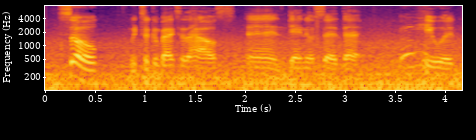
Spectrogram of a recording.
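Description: Against loud background noise, a man speaks at a moderate pace, the sound dry with no echo. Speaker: vlogger driving. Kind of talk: casual vlog chat. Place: car.

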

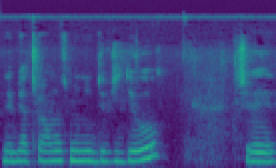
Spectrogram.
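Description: Somewhat breathy and soft-spoken, the voice has a dark, mellow tone at a moderate pace over light background noise. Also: woman. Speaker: crafting YouTuber. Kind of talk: tutorial. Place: home room. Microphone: camera far.

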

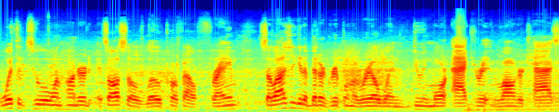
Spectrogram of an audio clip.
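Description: Very fast speech with fairly even intonation, a dry sound with no echo and noticeable background noise. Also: man. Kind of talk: product review tutorial. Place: boat.

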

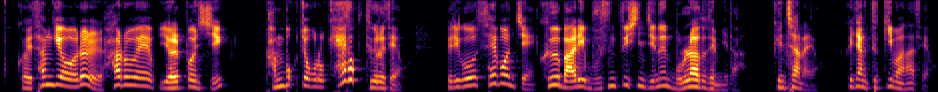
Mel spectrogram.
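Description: The man's voice sits high, and his intonation is lively. He keeps a moderate pace. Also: quiet background. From South Korea. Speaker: Korean language teacher. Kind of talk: tutorial. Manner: formal. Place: home room. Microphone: handheld.

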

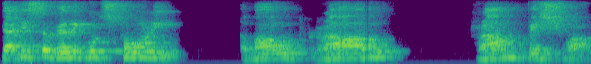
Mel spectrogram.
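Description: A man with a Sri Lankan accent speaks at a very slow pace with long, frequent pauses. His pitch is high, with ordinary pitch variation, and the room echo is audible. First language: Sinhala. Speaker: English teacher for grade 6 pupils; teacher. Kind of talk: online class lesson. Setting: video call. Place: home room. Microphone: video call.

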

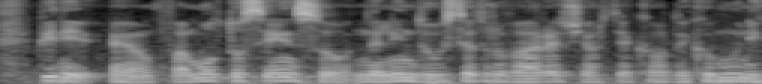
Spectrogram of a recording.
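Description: A somewhat breathy man speaks in a monotone, flat intonation. Light background noise can be heard. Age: middle-aged. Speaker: watch brand technology executive; panelist. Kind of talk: panel discussion. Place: hall. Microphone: handheld.

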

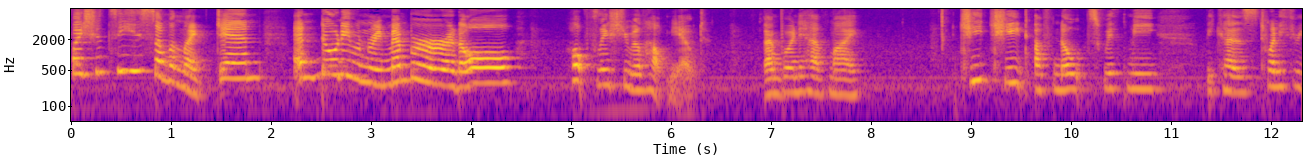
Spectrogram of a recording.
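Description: Over light background noise, a woman with a high pitch speaks at a moderate pace, her pitch swinging very widely and her loudness shifting a lot. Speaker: vlogger. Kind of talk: casual vlog chat. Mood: excited but a little nervous. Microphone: phone near.

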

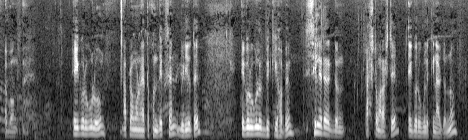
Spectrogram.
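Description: The speaker is a man with an unremarkable speaking voice and lively intonation. His pitch is medium. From Chittagong, Bangladesh. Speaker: livestock market vlogger. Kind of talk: on-location vlog commentary and interview.

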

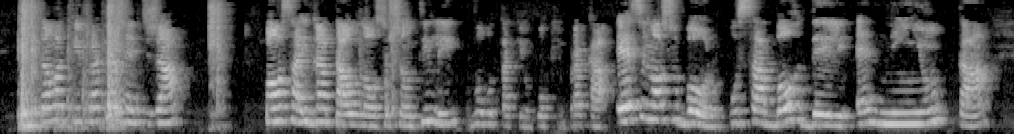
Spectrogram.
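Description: Heard with audible room echo and light background noise, a woman speaks at a moderate pace, her high voice showing ordinary pitch variation. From Pernambuco, Brazil. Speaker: cake decorator. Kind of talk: live cake decorating class. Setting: livestream. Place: kitchen. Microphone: phone near.

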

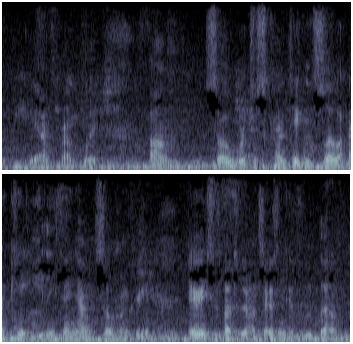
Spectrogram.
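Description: Loud background noise surrounds a soft-spoken voice going at a very fast pace. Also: woman. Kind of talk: casual vlog chat. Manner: tired, hungry, worn-out murmur. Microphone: phone near.

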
